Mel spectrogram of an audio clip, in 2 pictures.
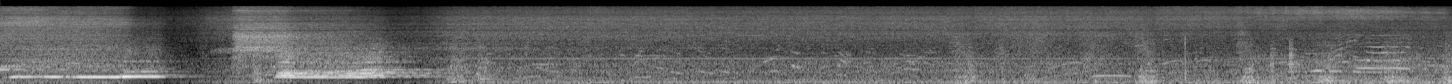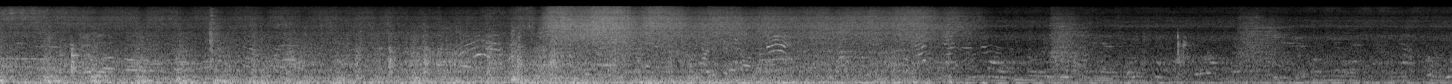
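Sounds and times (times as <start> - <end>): steam locomotive whistle: 0.0 - 4.7
steam hissing: 0.0 - 29.0
train wheel clicks: 9.4 - 21.6.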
